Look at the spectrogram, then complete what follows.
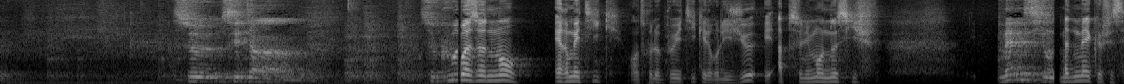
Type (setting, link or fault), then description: setting, live audience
